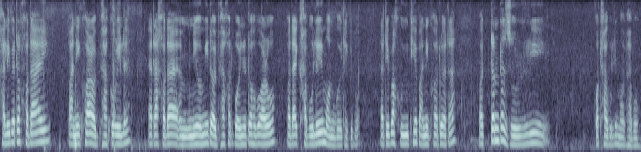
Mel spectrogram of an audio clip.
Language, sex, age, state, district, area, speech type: Assamese, female, 60+, Assam, Golaghat, rural, spontaneous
